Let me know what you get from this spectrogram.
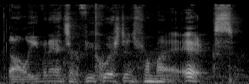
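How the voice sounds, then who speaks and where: A middle-aged man talking casually and reflectively about himself, in halting, broken phrases with trailing pauses. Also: medium pitch, sharp tone, slight background noise. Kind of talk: casual personal monologue, rambling reflection.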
